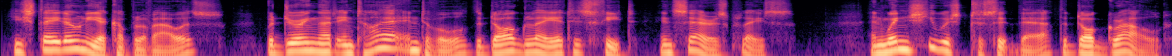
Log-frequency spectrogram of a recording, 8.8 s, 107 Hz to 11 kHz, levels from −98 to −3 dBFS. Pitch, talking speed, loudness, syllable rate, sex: 130 Hz, 210 wpm, -18 LUFS, 5.5 syllables/s, male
